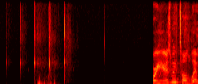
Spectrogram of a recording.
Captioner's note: snapping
